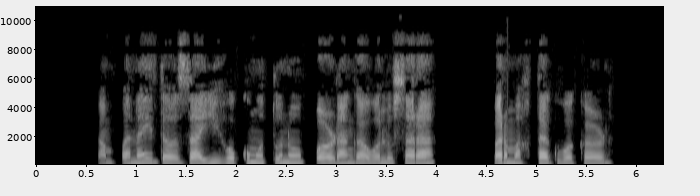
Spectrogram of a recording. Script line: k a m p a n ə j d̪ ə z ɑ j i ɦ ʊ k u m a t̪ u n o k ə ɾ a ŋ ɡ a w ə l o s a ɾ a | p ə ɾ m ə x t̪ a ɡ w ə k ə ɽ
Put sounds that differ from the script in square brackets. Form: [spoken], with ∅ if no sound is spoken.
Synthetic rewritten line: k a m p a n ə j d̪ ə z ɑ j i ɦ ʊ k u m a t̪ u n o [p] ə [ɽ] a ŋ ɡ a w ə l o s a ɾ a | p ə ɾ m ə x t̪ a ɡ w ə k ə ɽ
